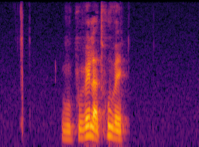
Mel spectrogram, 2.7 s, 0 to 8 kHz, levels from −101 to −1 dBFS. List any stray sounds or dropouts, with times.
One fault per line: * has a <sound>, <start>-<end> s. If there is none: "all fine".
all fine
